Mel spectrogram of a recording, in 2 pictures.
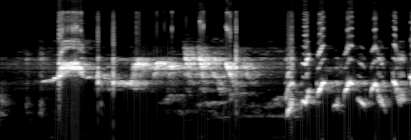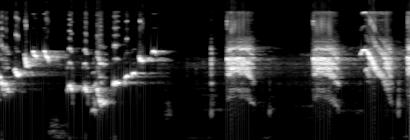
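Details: Song of a white-rumped shama, used to prompt other shamas to sing: rich rapid warbling with chattering and squeaky notes, several loud varied phrases separated by short pauses, clean background.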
